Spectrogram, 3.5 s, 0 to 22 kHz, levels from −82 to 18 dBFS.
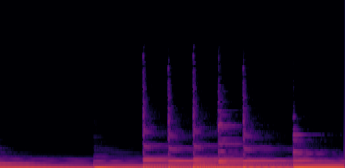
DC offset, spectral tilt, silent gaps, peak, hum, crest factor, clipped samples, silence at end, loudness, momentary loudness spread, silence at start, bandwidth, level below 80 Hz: under 0.1%; -7.5 dB/octave; none; -18 dBFS; none; 12 dB; under 0.1%; 0 s; -31 LUFS; 7 LU; 0 s; 13.5 kHz; -60 dBFS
